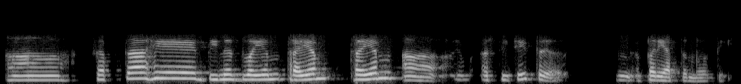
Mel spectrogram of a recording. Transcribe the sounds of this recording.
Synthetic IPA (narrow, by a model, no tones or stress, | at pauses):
a | sɐp̚t̪aːɦed̪inɐd̪ʋɐjɐmt̪ɾɐjɐmt̪ɾɐjɐm | ɐst̪ʰit͡ʃɐjt̪ | pɐɾjaːp̚t̪ɐmbʱɐʋt̪i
